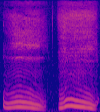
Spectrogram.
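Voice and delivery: long, drawn-out "ee"; ee vowel demo. Shown as a demonstration. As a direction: hold each "ee" as a pure vowel. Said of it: "you have to say".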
